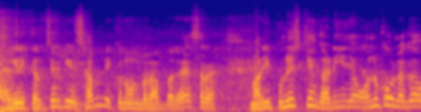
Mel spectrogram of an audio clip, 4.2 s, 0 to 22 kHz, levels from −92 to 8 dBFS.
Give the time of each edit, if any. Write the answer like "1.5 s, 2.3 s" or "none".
none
